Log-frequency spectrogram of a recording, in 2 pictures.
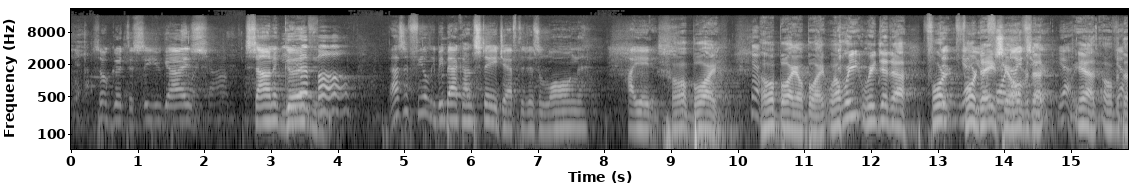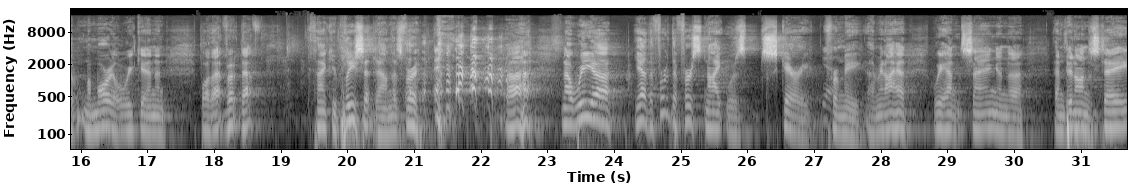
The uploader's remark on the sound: Live at the SouthPoint Casino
